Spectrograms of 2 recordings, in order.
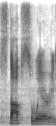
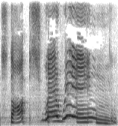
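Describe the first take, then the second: First: Said in the usual way. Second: High, very drawn-out whine; mock whining commenter. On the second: Reading yet another stop swearing comment, drawn-out mock whine. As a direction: stretch both words into a silly whine. Same comment read in mocking voice.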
